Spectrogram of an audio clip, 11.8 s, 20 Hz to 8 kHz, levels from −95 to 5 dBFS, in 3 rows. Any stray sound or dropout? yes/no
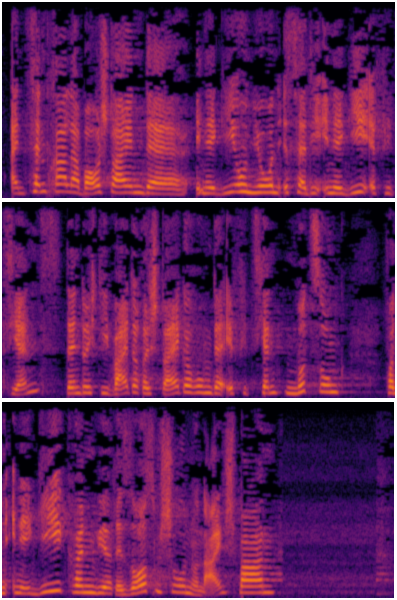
no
